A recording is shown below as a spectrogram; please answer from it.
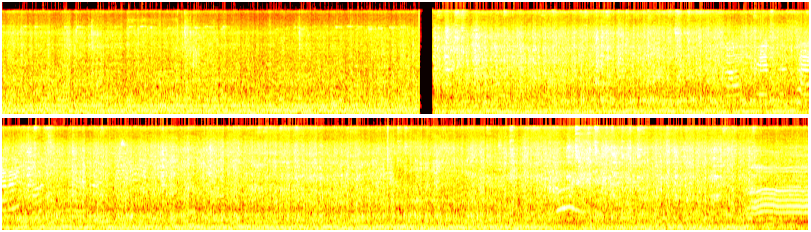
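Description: Steady engine and road drone inside a moving coach bus, with a low hum and a level tone. About three seconds in it cuts to the engine and road noise inside a moving jeepney, which is hissier and has no steady tone, with faint voices now and then.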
